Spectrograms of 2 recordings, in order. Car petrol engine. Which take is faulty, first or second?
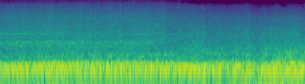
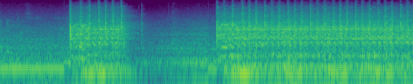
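second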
